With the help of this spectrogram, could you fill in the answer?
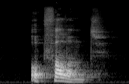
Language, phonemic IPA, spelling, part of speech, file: Dutch, /ɔpˈfɑlənt/, opvallend, adjective / verb, Nl-opvallend.ogg
- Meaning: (adjective) striking, notable; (verb) present participle of opvallen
